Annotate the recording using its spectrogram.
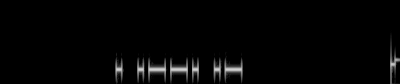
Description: Morse code, heard as a keyed tone, about 21 wpm, 700 Hz. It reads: EPA
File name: ARRL Sections v2 - 22wpm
